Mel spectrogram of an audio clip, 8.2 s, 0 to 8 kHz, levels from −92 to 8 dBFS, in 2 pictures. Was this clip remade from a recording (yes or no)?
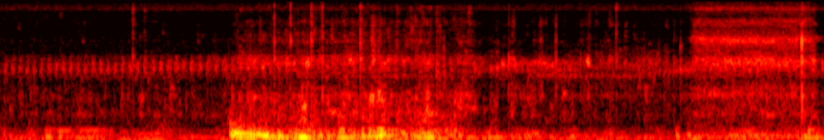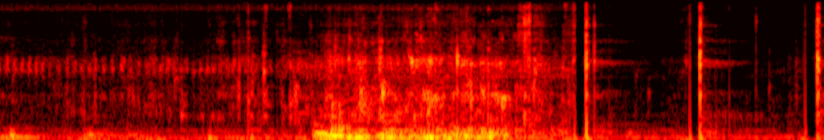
yes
